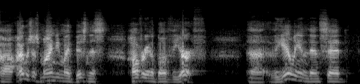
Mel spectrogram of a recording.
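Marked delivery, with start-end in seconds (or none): none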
